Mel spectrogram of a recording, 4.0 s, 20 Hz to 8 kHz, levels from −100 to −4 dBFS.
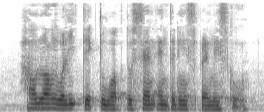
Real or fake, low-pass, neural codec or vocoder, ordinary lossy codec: fake; 7.2 kHz; codec, 16 kHz in and 24 kHz out, 1.1 kbps, FireRedTTS-2 codec; MP3, 32 kbps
